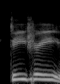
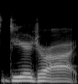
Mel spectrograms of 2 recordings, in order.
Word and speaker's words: Deirdre: struggle with my name, but Deidre is I guess I call it the Aussie way of saying it because I know here in the States, Deirdre is the main way that it gets pronounced.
